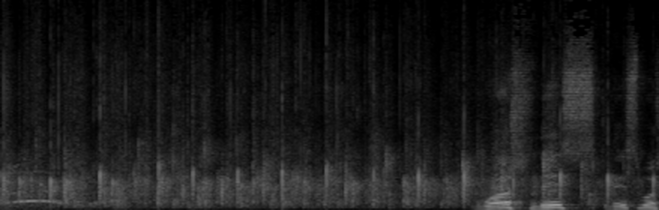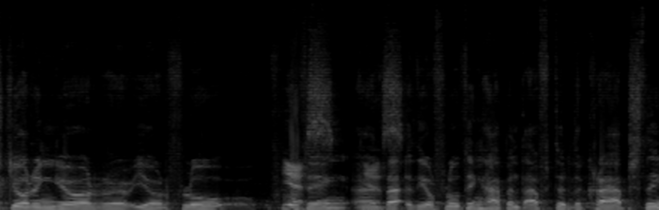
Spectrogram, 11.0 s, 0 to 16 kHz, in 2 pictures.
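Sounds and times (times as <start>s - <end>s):
audience applause: 0.0s - 5.6s
speech: 4.0s - 10.9s.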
